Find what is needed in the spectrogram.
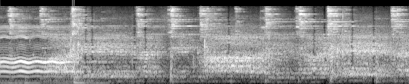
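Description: Devotional kirtan singing. A lead voice holds a wavering sung note for about the first second, then a chorus of many voices sings together. Small hand cymbals keep a steady beat throughout.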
